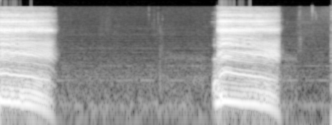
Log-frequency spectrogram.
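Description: Two loud, harsh crow caws close by, separated by a silent gap of about a second and a half, with a third call just starting at the end; heard on Fanø, an island where crows threaten ground-nesting birds.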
